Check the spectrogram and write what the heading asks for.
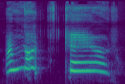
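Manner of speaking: high, loud, slow mock voice; mocking whiny voice. Mimicking the girl who fought her, whiny and mocking. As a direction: ham up the rival's whiny denial.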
